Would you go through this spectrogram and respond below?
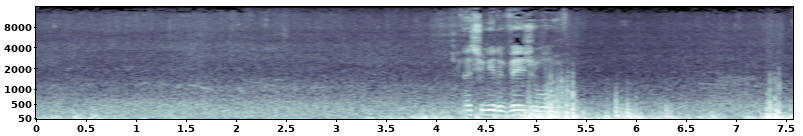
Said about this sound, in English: With the sound. Let you hear it and see it with your eyes and your ears. I want to share that ocean roar with you.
